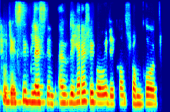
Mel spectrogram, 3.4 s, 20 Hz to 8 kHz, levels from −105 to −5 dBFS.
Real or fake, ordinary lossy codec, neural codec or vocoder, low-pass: fake; none; codec, 16 kHz, 2 kbps, X-Codec, HuBERT features, trained on balanced general audio; none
